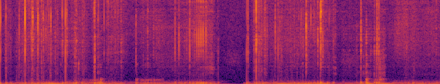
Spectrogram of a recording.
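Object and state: Metal microphone grille being scraped.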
